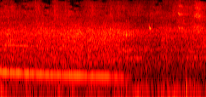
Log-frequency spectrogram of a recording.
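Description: A voice holding one long, slowly falling note that fades out a little over a second in, over the steady noise of an arena crowd.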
